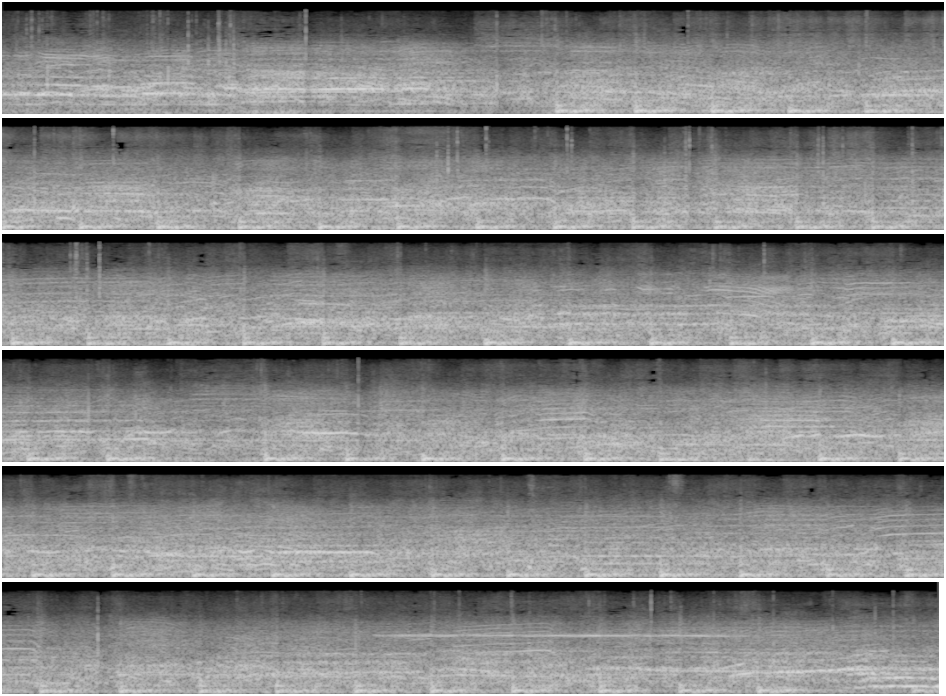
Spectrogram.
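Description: Stadium cheering section chanting and shouting in unison. A steady, evenly spaced drum beat comes in about three seconds in and drives the chant.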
